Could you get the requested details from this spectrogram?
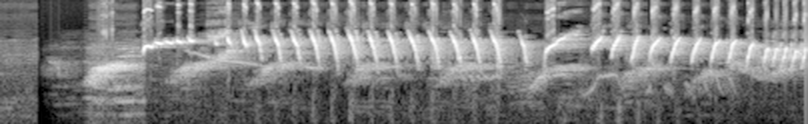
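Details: Song of a white-rumped shama loaded with canary-style phrases, opening with a low swoop, then a rapid, ringing trill of evenly spaced high notes running to the end.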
